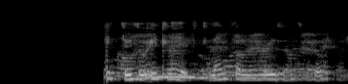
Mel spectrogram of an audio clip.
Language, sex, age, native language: Icelandic, female, 12, Icelandic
